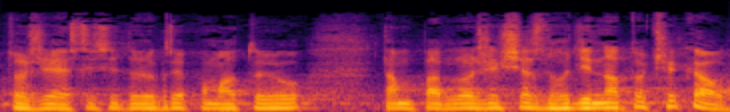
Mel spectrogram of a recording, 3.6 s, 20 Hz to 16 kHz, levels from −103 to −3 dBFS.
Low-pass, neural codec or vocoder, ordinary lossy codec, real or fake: 14.4 kHz; codec, 44.1 kHz, 7.8 kbps, Pupu-Codec; MP3, 48 kbps; fake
